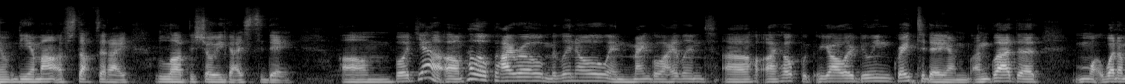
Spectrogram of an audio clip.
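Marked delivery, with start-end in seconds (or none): none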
